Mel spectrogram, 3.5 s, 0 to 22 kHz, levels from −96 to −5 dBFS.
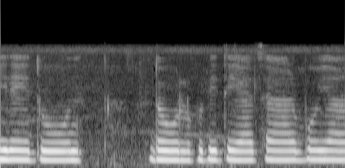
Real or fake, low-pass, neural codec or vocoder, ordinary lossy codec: real; 7.2 kHz; none; AAC, 32 kbps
